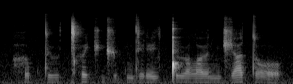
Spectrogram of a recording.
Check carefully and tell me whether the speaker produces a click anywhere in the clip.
yes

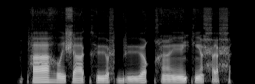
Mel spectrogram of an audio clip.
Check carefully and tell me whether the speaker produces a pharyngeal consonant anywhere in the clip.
yes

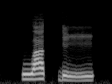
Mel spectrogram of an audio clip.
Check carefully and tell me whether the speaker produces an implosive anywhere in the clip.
yes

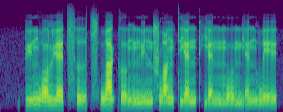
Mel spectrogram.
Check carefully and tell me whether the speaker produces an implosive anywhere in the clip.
no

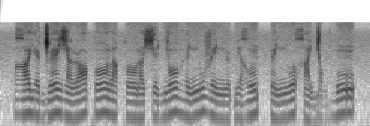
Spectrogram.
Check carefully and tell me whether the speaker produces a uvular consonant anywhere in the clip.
yes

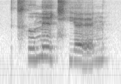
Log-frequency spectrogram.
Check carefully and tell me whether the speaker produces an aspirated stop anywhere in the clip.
yes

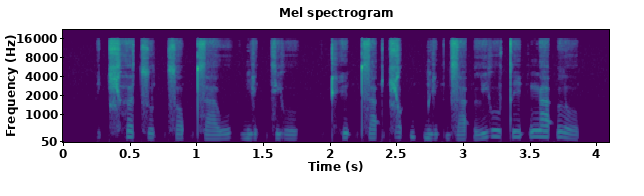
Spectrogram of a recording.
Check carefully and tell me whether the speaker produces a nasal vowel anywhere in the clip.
yes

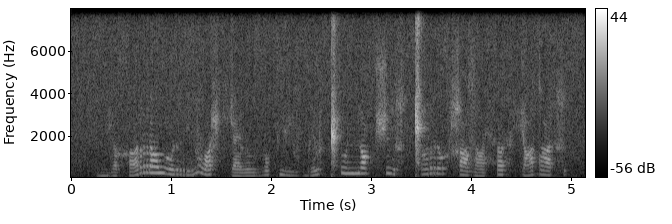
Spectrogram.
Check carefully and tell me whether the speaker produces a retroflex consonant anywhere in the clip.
no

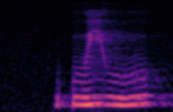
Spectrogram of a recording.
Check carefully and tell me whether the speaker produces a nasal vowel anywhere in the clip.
no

